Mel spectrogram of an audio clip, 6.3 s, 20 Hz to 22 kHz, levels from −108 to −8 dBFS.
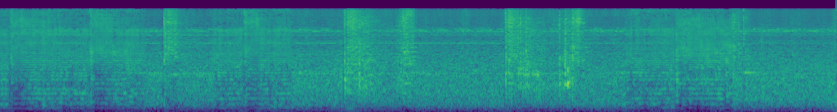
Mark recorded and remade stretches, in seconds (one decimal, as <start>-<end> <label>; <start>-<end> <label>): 0.0-1.1 remade; 1.1-1.6 recorded; 1.6-2.2 remade; 2.2-4.7 recorded; 4.7-5.5 remade; 5.5-6.3 recorded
